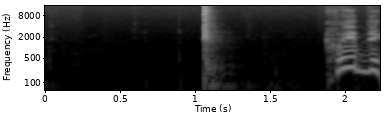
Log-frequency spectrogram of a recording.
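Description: A plastic wire connector snaps apart.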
